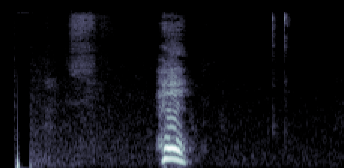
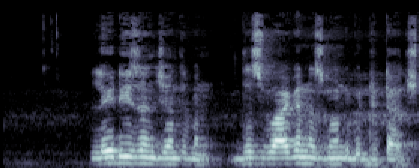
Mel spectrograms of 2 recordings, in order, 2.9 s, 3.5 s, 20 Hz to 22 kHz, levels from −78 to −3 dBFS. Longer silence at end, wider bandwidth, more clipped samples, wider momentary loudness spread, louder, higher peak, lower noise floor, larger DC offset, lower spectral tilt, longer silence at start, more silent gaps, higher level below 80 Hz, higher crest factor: first, 1.3 s vs 0 s; about the same, 16.5 kHz vs 16.5 kHz; neither; first, 27 LU vs 12 LU; first, -15 LUFS vs -18 LUFS; about the same, -2 dBFS vs -2 dBFS; first, -61 dBFS vs -51 dBFS; neither; first, -6.5 dB/octave vs -4 dB/octave; first, 1.3 s vs 0.75 s; neither; first, -44 dBFS vs -52 dBFS; about the same, 20 dB vs 16 dB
